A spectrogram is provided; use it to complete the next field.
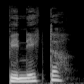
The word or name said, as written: benægter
